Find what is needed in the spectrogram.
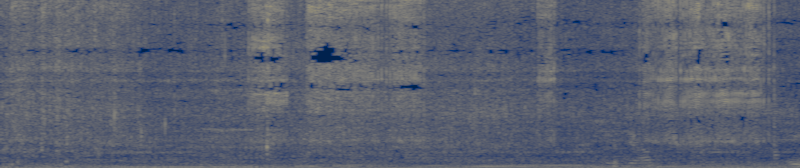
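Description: Boat engine running steadily at trolling speed, a low drone under wind and water noise, with two brief louder hissy stretches about two and five seconds in.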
